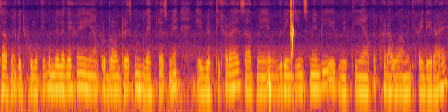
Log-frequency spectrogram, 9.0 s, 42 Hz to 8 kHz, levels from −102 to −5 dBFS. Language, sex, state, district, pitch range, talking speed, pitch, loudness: Hindi, male, Himachal Pradesh, Shimla, 115-125 Hz, 245 wpm, 120 Hz, -23 LUFS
